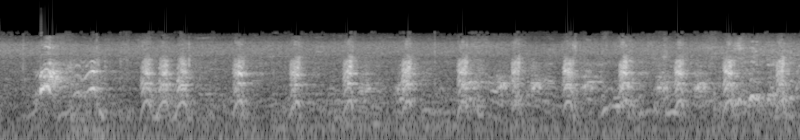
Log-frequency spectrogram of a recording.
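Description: A dog barking repeatedly at a steady rhythm, about one and a half barks a second, starting about half a second in. It is barking at a helper who stands still holding a bite sleeve, the hold-and-bark guard of protection work.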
